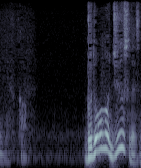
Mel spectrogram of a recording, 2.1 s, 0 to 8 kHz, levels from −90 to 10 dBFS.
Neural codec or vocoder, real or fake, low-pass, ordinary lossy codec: none; real; none; none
